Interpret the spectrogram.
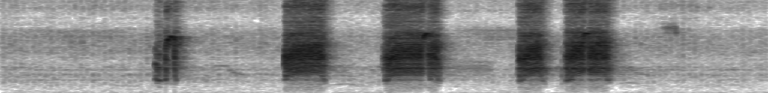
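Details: Black francolin, female voice: five harsh, grating broadband notes in quick succession over about one and a half seconds. The second to fifth notes are loud and buzzy, with short gaps between them, over a quiet background.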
